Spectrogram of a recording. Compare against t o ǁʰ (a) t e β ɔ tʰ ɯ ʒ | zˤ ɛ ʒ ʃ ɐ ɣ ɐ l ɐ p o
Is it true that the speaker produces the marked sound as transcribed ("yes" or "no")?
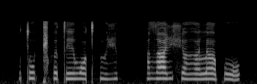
no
